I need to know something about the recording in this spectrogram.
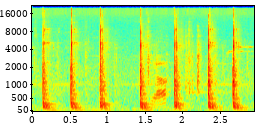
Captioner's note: knock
